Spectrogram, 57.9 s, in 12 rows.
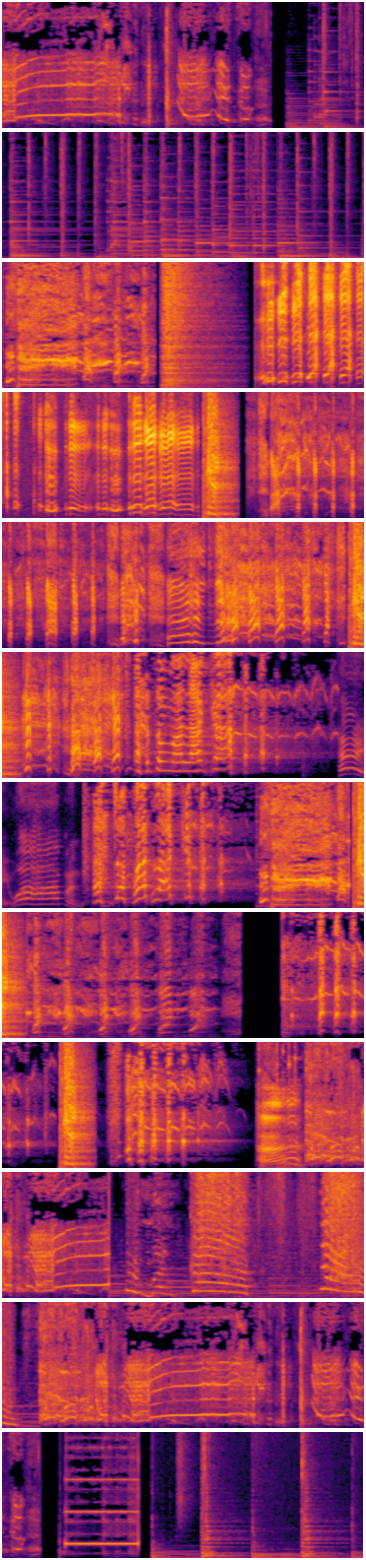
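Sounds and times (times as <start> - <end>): high-pitched giggling laughter: 13.0 - 28.1
snickering laughter: 51.4 - 53.6.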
